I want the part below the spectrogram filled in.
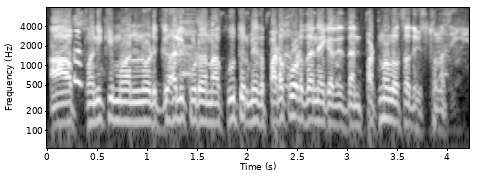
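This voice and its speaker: A man's voice: mid-range voice, fairly even intonation, very fast, natural voice. An actor playing a strict, protective middle-aged father who is stern with others and tender with his daughter. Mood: fatherly. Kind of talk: film dialogue.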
